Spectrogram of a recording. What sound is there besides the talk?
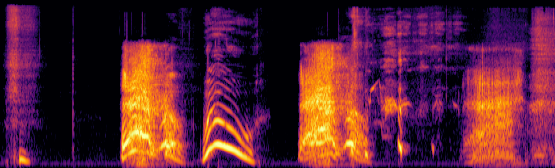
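sneeze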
